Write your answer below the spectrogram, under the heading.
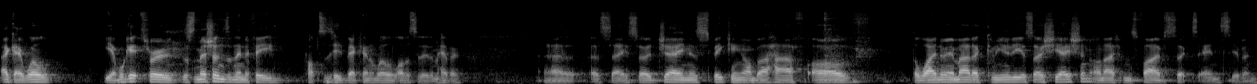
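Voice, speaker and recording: Here a man speaks with a New Zealand accent at a fairly low pitch. His pace is fairly quick and his intonation fairly even. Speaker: committee chair. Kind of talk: chairing a council meeting.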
